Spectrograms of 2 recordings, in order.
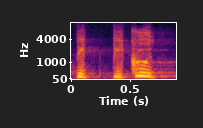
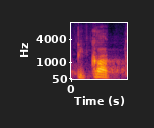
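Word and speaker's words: פקוד: la palabra precepto y viene del hebreo pikut, algo así, P-I-Q-U-D, ¿no? Pikut o pikot, algo así se pronuncia.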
